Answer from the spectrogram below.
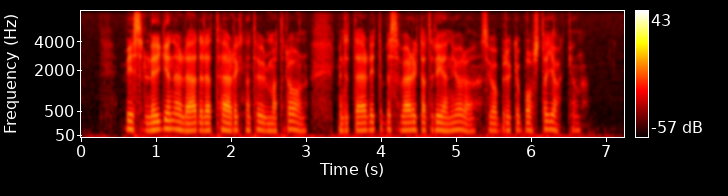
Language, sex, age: Swedish, male, 25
